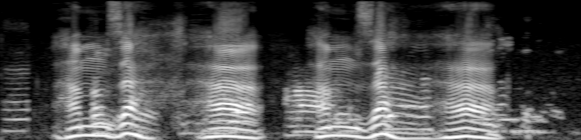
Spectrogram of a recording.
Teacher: তাহলে হলক বোঝাতে পেরেছি, একদম গলার যে শুরুটা একদম নিচের অংশ, বুকের সাথে যে অংশ, হামজা হা।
